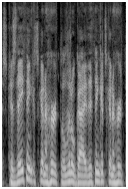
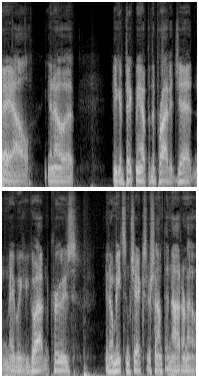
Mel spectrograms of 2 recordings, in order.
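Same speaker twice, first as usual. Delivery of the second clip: put-on hoarse, scratchy, rough, creaky voice; 9 semitones lower than usual. Speaker says he can do Al Gore's buddy: Bill Clinton impression. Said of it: "I can do his buddy, uh, Bill Clinton".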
